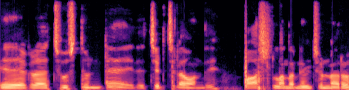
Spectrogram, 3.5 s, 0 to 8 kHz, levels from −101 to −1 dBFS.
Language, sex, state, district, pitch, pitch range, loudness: Telugu, male, Andhra Pradesh, Srikakulam, 120 Hz, 110-130 Hz, -17 LUFS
